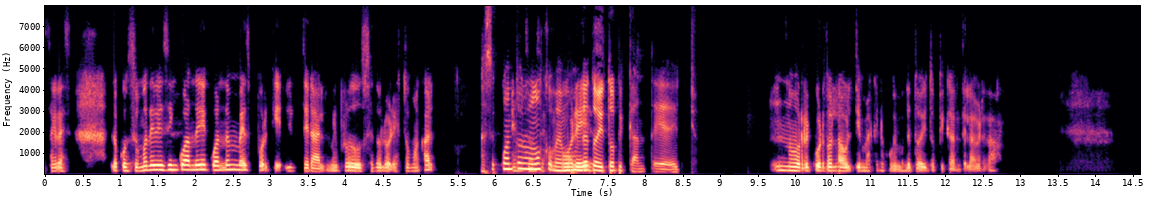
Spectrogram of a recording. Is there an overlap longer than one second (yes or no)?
yes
